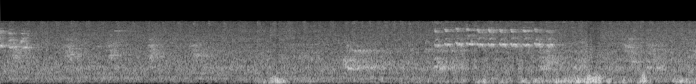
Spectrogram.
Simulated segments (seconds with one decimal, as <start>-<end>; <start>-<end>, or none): 2.4-3.2

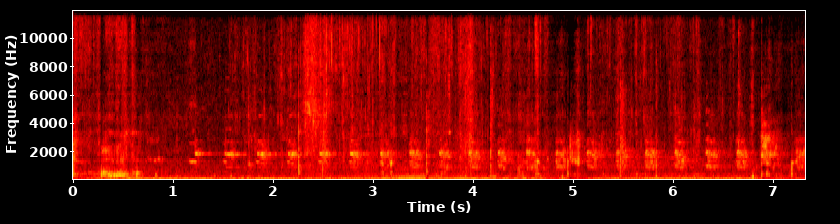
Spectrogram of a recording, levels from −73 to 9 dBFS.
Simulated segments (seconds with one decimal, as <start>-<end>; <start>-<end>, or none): 0.0-1.0; 4.3-5.1; 6.8-7.3

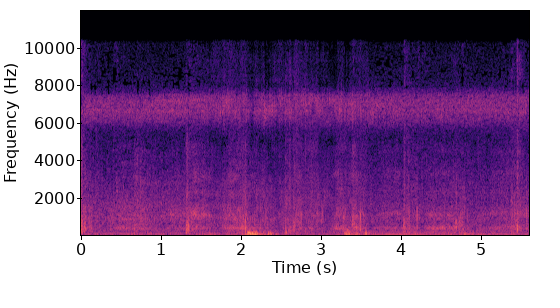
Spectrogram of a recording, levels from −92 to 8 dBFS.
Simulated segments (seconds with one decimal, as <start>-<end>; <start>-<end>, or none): 1.6-3.6

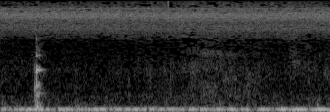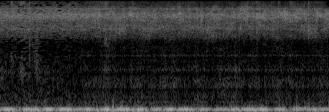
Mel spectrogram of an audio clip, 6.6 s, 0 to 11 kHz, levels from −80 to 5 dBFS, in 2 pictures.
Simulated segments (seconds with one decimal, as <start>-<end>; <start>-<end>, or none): 4.1-6.6

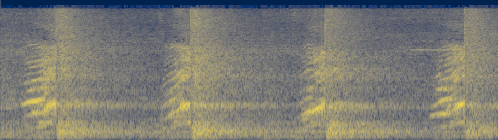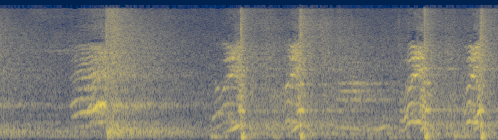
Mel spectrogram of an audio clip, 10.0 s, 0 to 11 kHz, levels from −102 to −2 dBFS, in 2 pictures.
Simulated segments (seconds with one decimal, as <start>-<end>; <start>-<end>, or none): none

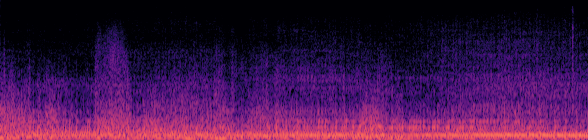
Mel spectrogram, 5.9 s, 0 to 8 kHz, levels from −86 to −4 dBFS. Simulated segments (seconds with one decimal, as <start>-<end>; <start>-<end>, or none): 2.2-2.8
